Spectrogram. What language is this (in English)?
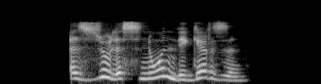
Kabyle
